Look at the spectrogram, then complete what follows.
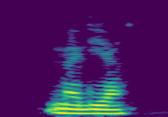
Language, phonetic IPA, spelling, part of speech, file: Polish, [ˈmɛdʲja], media, noun, LL-Q809 (pol)-media.wav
